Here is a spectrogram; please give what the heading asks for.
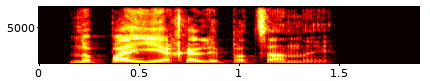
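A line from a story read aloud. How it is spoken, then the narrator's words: Loud. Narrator (Russian): громко сказал я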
